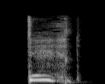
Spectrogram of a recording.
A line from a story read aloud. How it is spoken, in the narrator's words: she moaned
